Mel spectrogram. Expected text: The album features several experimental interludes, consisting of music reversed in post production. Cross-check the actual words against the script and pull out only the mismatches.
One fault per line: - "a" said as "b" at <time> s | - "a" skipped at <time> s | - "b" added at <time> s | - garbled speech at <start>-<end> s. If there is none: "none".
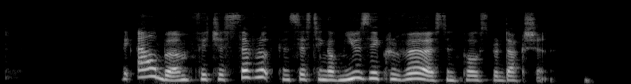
- "experimental interludes" skipped at 2.7 s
